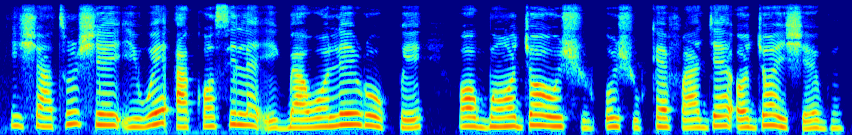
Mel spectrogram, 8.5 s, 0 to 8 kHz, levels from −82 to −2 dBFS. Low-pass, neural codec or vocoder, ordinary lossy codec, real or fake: 7.2 kHz; none; none; real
